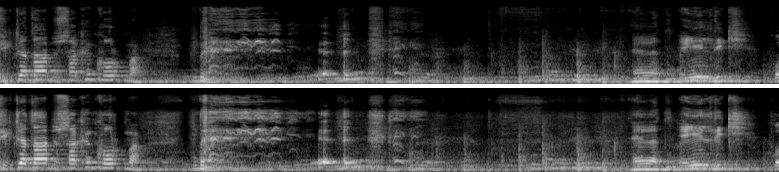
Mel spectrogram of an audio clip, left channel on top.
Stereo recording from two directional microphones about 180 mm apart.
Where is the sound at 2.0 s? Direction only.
20° left (ahead or behind).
